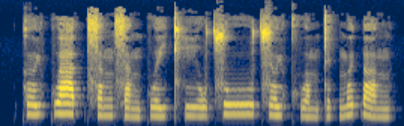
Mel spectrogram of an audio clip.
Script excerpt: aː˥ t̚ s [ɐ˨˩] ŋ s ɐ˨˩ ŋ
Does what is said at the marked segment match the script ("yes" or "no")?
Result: no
